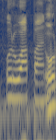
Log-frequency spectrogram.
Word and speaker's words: Uruapan: Uruapan.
